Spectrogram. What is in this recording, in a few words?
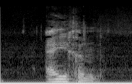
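"eigen", Dutch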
